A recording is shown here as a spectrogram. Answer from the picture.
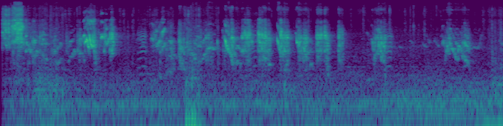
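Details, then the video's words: Budgerigars, a breeding pair kept as pets, chirping; scratchy squawks and bright chirps in irregular bursts, with a brief low thump near the two-second mark. "Adorable Budgies Chirping Sounds"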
